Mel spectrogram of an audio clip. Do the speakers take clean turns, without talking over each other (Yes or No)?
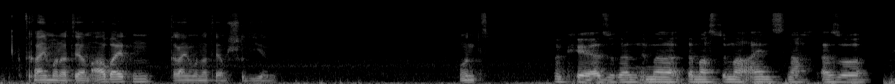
Yes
